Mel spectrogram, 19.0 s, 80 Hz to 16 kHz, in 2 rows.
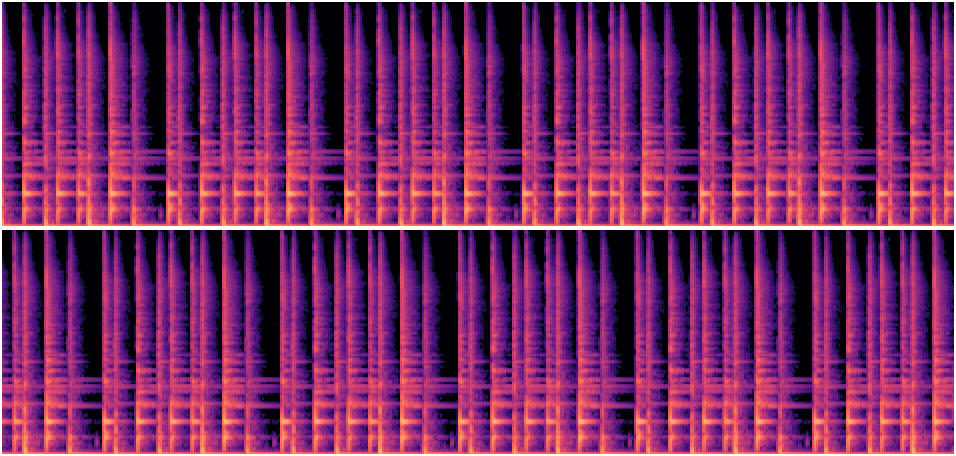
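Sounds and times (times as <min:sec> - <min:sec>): hand drum strikes: 0:00.0 - 0:19.0.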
